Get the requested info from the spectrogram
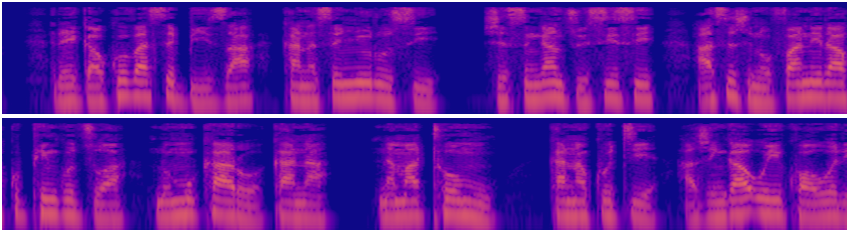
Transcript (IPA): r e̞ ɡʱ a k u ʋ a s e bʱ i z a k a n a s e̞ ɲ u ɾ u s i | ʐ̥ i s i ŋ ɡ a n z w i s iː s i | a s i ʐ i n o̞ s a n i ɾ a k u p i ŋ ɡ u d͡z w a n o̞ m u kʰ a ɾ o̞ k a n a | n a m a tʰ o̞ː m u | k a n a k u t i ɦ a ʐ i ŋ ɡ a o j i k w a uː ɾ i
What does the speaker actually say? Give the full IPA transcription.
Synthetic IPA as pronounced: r e̞ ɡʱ a k u ʋ a s e bʱ i z a k a n a s e̞ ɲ u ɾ u s i | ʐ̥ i s i ŋ ɡ a n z w i s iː s i | a s i ʐ i n o̞ f a n i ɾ a k u p i ŋ ɡ u d͡z w a n o̞ m u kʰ a ɾ o̞ k a n a | n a m a tʰ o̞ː m u | k a n a k u t i ɦ a ʐ i ŋ ɡ a u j i k w a uː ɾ i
